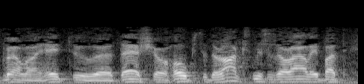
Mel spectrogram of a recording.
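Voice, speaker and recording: An actor playing a pompous, penniless music maestro in a 1950s radio sitcom, stammering when caught out. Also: male voice, mid-range voice, normal speed, slight background noise, close to an everyday voice. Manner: pompous, then sheepish, with comic stammers. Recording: dull old radio broadcast with studio audience.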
